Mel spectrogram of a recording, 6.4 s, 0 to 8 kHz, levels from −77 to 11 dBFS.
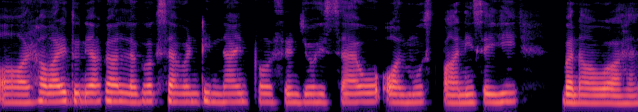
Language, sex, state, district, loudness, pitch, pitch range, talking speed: Hindi, female, Uttarakhand, Uttarkashi, -18 LUFS, 180 Hz, 175-190 Hz, 180 wpm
